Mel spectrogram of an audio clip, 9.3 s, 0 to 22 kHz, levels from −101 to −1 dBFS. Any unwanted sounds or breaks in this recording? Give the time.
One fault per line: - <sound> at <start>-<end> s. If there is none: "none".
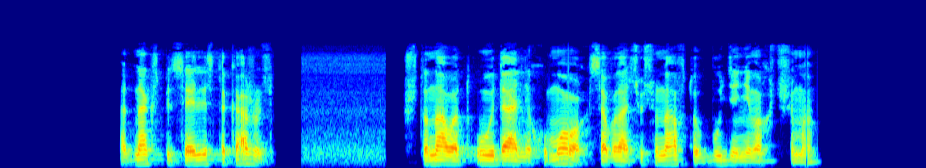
none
